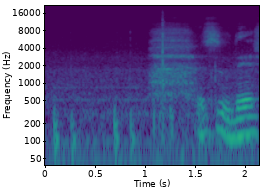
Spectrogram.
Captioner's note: deep sigh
